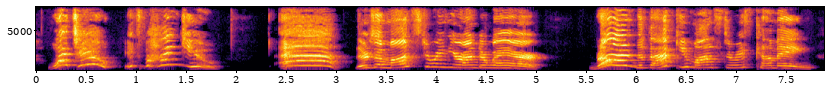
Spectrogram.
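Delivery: high, loud panicked cries of alarm; frantic warning shouts. Acted. Little sister shrieking warnings at her siblings, loud and high. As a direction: yell the warning like the monster is right there.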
